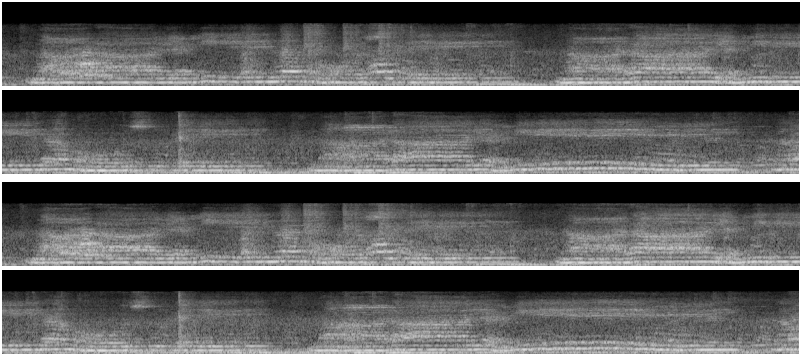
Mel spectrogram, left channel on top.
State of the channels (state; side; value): normal; both; correlation 0.80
